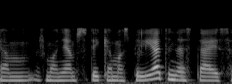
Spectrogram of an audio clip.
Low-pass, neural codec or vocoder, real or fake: 5.4 kHz; none; real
